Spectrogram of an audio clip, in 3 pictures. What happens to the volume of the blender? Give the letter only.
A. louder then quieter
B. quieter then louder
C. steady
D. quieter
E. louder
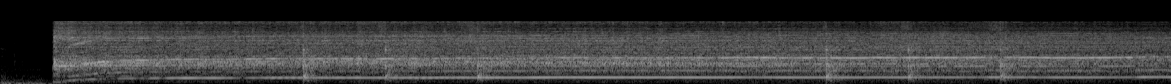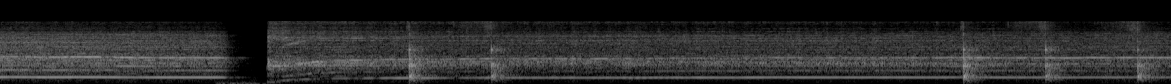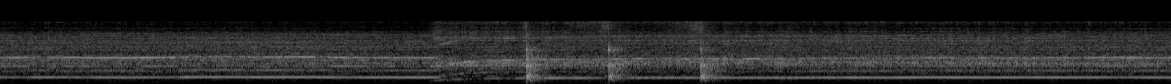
D.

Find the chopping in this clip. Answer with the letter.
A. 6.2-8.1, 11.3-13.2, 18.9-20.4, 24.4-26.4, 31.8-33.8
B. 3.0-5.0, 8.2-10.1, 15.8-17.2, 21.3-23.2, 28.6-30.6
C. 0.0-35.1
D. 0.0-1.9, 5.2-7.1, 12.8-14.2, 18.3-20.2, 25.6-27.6
B.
